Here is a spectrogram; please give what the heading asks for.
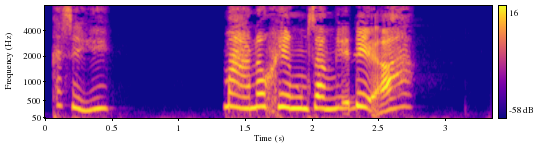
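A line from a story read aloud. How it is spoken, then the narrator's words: Terrified shriek. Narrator (Vietnamese): Mụ vợ hét lên kinh hãi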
